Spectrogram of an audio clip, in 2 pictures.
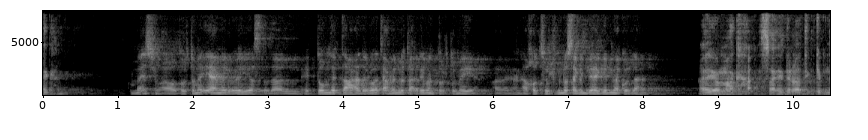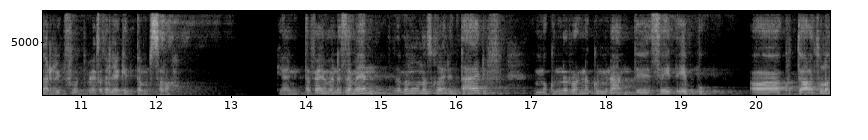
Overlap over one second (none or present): none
